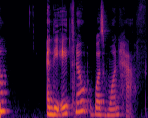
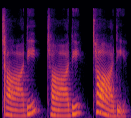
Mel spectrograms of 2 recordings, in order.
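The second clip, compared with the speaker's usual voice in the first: two quick syllables per beat; rhythmic toddy count; slower than usual. Shown as a demonstration. Teacher counting eighth notes, rhythmic toddy. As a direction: chant toddy in even eighths. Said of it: "with each of my claps on the beat".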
